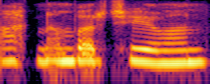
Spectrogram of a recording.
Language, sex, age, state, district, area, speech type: Kashmiri, female, 18-30, Jammu and Kashmir, Shopian, urban, spontaneous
